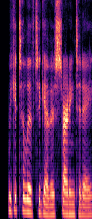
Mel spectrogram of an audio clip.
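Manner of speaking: ordinary delivery, nothing marked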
